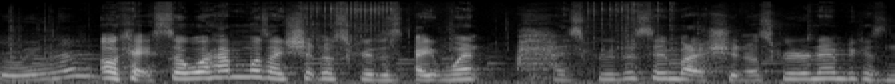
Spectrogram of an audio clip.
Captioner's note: sighs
